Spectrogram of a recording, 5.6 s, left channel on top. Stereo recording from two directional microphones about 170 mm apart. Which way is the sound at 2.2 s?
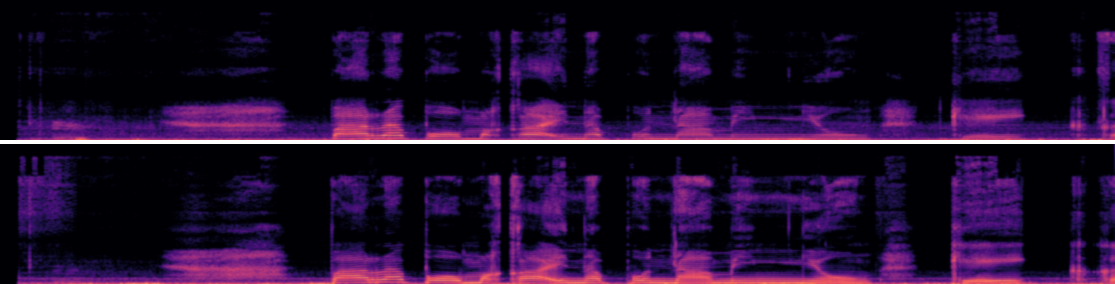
65° right (ahead or behind).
